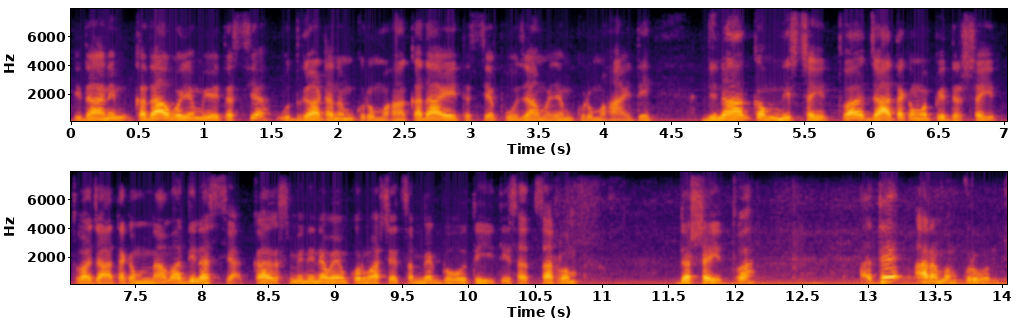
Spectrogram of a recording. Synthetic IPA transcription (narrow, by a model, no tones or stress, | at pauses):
id̪aːnimkɐd̪aːʋɐjɐmjɐjt̪ɐsjɐud̪ɡʱaːʈɐnɐmkuɾumɐɦɐ̆kɐd̪aːjɐjt̪ɐsjɐpuːd͡ʒaːmɐjɐmkuɾumɐɦait̪i | d̪inaːkɐmniʃt͡ʃʰɐjit̪ʋad͡ʒaːt̪ɐkɐmɐpid̪ɐɾʃɐjit̪ʋɐd͡ʒaːt̪ɐkɐmnaːmɐd̪inɐsjɐ̰kɐʃmininɐʋɐjɐmkuɾmaːʃjɐt̪sɐmjɐk̚bʱɐʋɐt̪iːt̪isɐt̪sɐɾʋɐm | d̪ɐɾʃɐjit̪ʋɐ | ɐt̪ʰeaːɾɐmɐmkuɾuʋɐm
